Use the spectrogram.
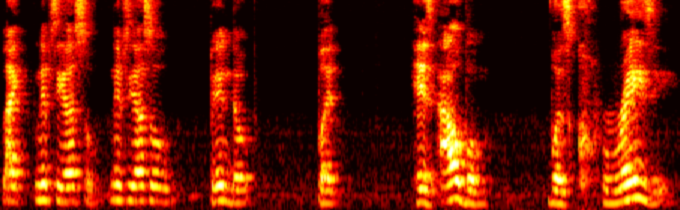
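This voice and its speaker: A woman with a medium-pitched voice hosts a casual interview and talks in a relaxed, slangy way. The room is echoey. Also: extremely slow, long pauses. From San Bernardino, California. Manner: relaxed, slangy, laid-back. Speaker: interviewer host.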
